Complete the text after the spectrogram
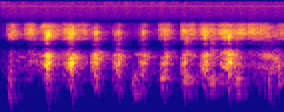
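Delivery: long, breathy-free burst of laughter; a long run of chuckles; real laugh. Real, not acted. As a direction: laugh heartily at a joke. Listener laughs at the joke.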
